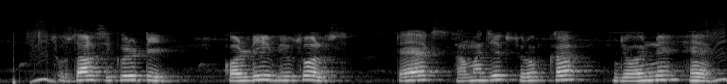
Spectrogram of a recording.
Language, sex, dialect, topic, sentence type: Bengali, male, Jharkhandi, banking, statement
